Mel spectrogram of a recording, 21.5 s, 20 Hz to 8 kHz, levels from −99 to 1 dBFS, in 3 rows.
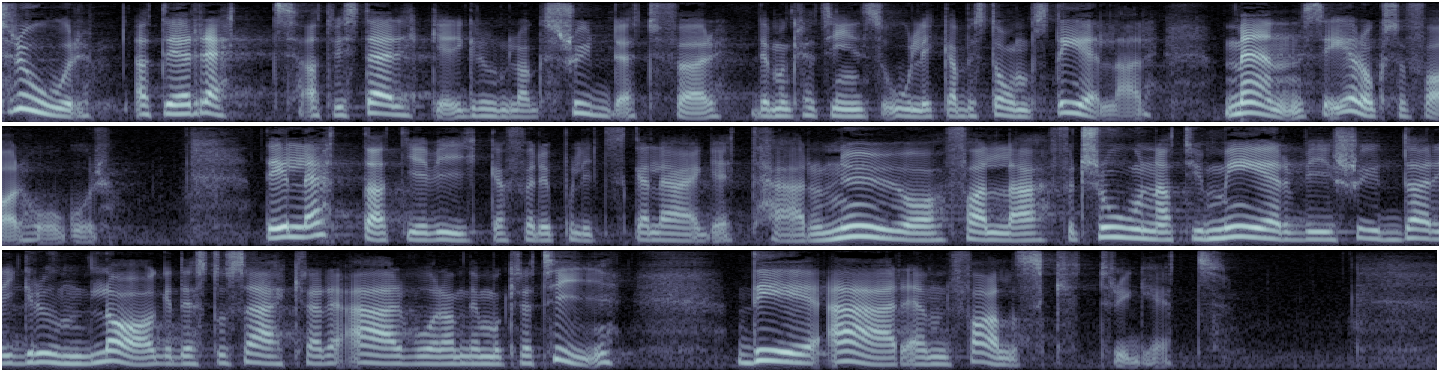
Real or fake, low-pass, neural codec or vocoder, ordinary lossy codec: real; none; none; none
